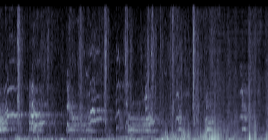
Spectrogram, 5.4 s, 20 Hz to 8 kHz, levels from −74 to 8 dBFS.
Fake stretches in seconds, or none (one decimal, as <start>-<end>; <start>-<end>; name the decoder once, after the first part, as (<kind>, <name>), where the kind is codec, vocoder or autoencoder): 4.2-5.4 (vocoder, Vocos)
